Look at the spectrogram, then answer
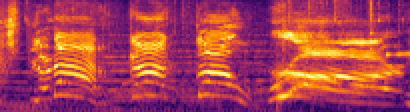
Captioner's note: bird sounds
